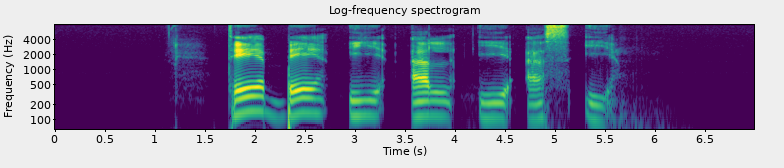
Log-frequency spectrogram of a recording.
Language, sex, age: Swedish, male, 42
